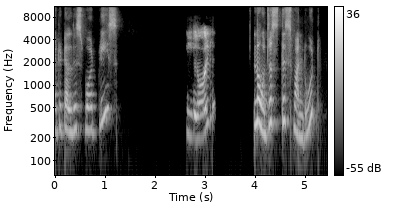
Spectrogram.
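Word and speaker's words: Öl: Because O is O, L is L, so ol. Now, can you try the same word with umlauts? It's Yol, ma'am. Exactly. So basically now somebody who has doubt pronouncing it, it's not ol, it's yol, okay?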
